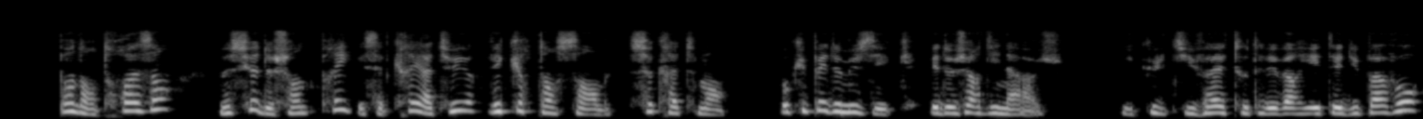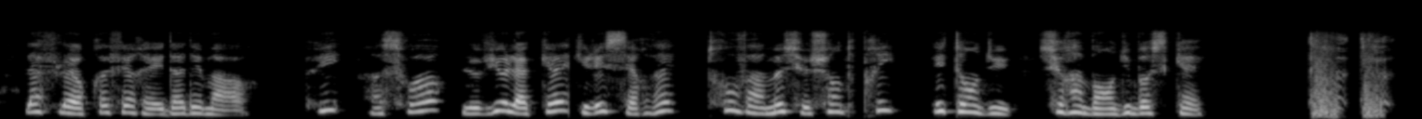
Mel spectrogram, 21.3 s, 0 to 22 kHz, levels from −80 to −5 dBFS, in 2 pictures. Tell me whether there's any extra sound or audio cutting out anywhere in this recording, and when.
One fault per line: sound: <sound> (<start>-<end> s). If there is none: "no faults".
sound: cough (20.5-21.2 s)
